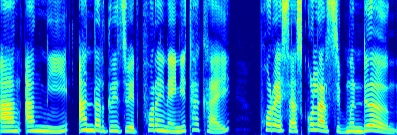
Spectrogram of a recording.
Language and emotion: Bodo, happy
